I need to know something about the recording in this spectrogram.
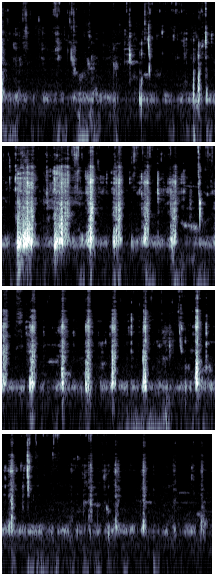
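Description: Close-miked chewing of a mouthful of crunchy food, loudest about five seconds in, then settling into sharp crunches about twice a second over a steady low hum.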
